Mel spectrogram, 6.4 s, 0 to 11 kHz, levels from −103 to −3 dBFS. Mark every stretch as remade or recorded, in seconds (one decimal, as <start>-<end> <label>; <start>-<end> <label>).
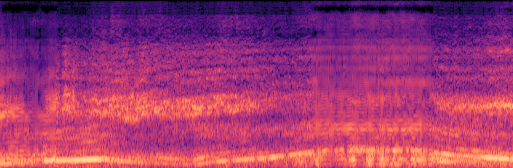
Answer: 0.0-0.7 remade; 0.7-3.9 recorded; 3.9-5.4 remade; 5.4-6.4 recorded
